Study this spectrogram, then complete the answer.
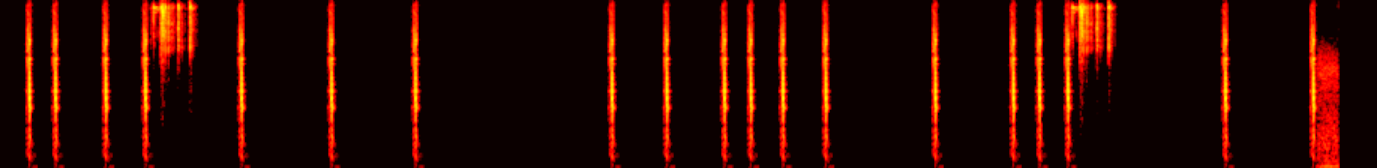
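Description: Short, sharp interface clicks sound again and again as menu items are selected.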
